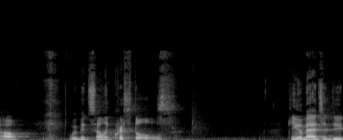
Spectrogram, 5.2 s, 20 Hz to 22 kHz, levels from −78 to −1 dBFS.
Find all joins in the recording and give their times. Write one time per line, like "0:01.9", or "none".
none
